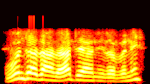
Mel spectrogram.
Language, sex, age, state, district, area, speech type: Nepali, male, 30-45, West Bengal, Jalpaiguri, rural, conversation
